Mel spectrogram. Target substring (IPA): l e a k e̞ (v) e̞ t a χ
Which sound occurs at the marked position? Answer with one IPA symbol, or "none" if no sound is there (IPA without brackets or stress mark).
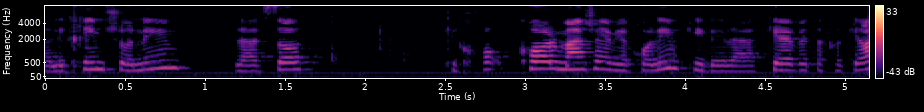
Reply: v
